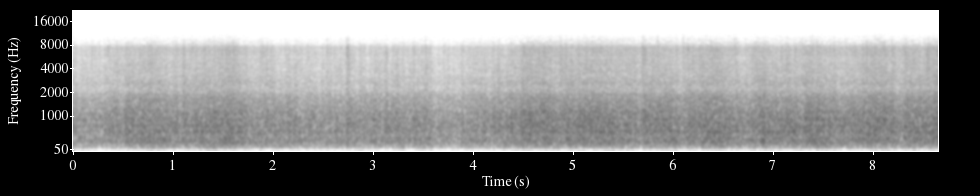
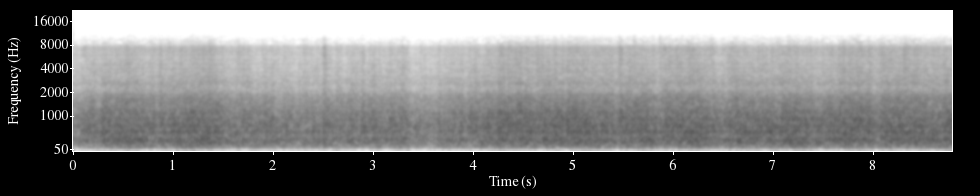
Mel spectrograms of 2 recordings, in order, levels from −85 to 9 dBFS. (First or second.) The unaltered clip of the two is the first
